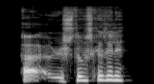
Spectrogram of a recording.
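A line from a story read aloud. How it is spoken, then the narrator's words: Mumbling. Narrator (Russian): пробормотал географ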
